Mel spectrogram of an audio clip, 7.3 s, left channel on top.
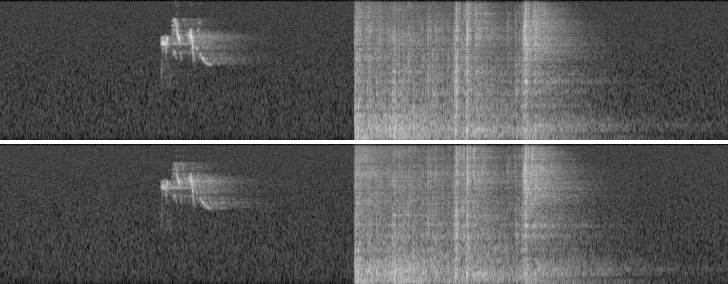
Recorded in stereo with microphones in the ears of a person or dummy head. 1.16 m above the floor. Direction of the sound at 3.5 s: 15° left (ahead or behind).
